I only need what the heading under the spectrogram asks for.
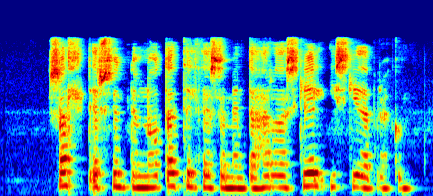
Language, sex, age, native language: Icelandic, female, 40-49, Icelandic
